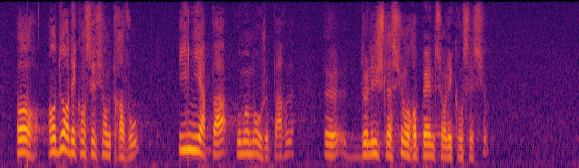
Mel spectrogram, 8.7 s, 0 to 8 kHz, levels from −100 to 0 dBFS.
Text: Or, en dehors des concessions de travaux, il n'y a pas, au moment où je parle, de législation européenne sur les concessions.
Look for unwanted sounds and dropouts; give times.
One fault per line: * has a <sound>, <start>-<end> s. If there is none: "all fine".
all fine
